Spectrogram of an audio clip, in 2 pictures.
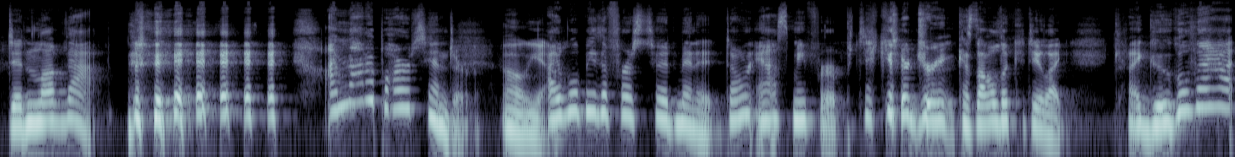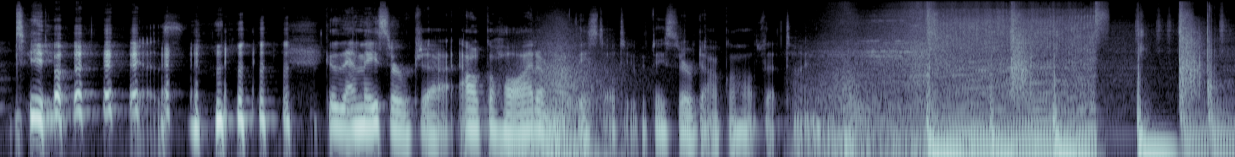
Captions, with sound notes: Didn't love that. (laughs) I'm not a bartender. I will be the first to admit it. Don't ask me for a particular drink because I'll look at you like, can I Google that? (laughs) Because then they served alcohol. I don't know what they still do, but they served alcohol at that time. (upbeat music)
